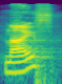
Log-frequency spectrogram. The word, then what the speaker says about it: knife: حرف الكي لو جه وراء حرف الان فإن حرف الكي لا ينطق، ما بننطقوش. ناخد أمثلة. كلمة knife، no، knee، kneel، knock.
